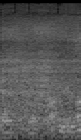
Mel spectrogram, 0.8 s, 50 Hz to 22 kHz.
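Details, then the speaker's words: High-flow nasal cannula being fitted into a person's nose, with flow adjusted for comfort (lower start around 30 L/min suggested if too much): steady loud hiss of oxygen gas rushing through tubing. "if it's too much flow for the patient right off the bat start in a little lower flow rate like at 30 so that they're not too uncomfortable"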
